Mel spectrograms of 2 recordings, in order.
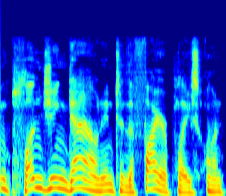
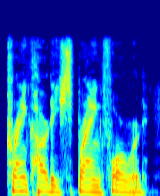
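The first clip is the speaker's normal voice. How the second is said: usual speaking voice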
